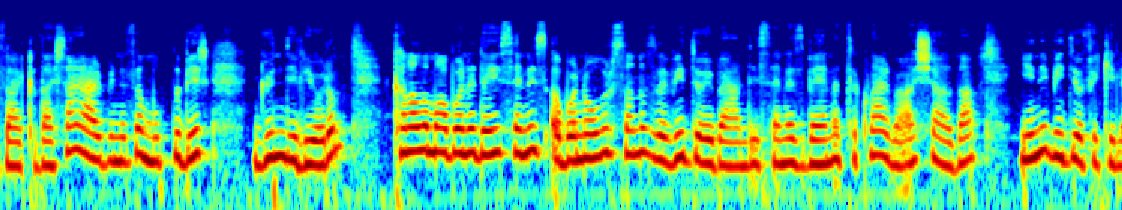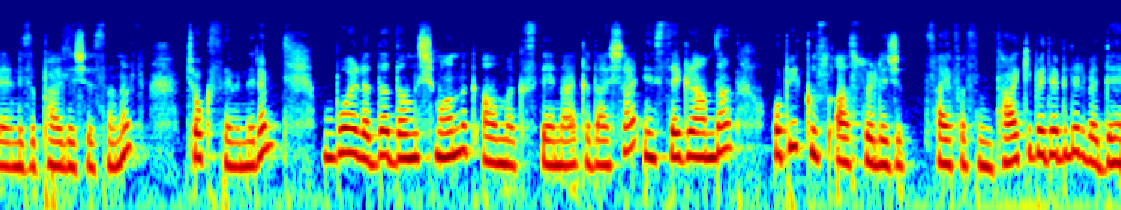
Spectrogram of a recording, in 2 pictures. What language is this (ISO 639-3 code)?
tur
